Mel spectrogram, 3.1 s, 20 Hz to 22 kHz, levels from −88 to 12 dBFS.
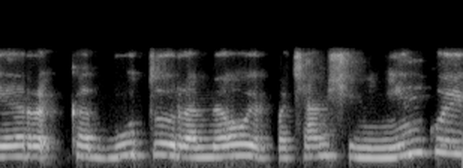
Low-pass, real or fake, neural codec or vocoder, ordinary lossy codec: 7.2 kHz; real; none; Opus, 16 kbps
